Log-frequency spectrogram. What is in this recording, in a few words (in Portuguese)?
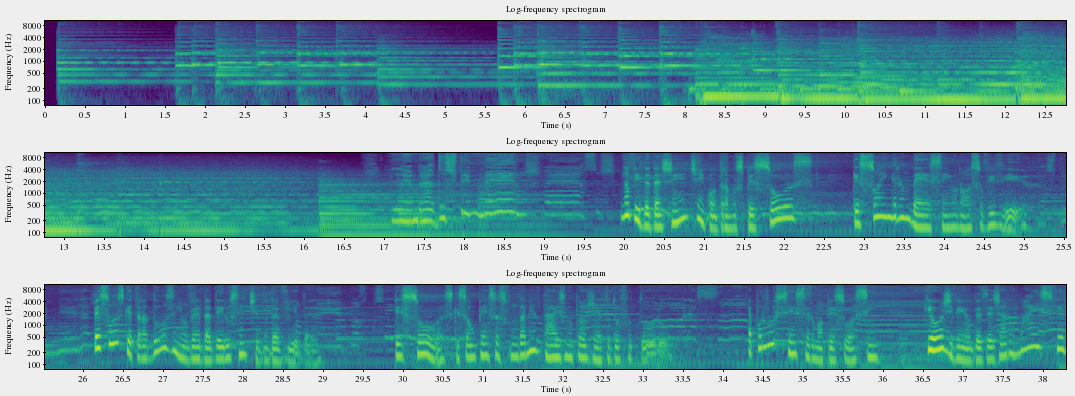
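birthday romantic evangelica religiosa female, telemensagem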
